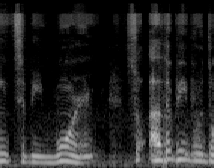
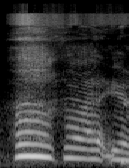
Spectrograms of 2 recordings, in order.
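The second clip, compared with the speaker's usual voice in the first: high, yawned-through words, talking through a yawn; 6 semitones higher, 3 dB louder than usual. About to go into a doctor's office, yawning while talking. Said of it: "I'm still yawning".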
